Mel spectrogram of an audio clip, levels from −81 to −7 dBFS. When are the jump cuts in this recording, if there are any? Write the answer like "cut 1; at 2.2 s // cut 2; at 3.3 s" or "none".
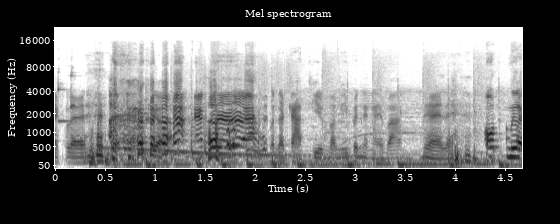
cut 1; at 2.1 s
